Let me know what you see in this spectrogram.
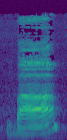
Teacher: দুই ঠুটের ভিজা জায়গা হতে একটি হরফ উচ্চারিত হয় · 2 ঠোঁটের ভিজা জায়গা হতে একটি হরফ উচ্চারিত হয়, বা। আর 2 ঠোঁটের শুকনো জায়গা হতে একটি হরফ উচ্চারিত হয়, মিম।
